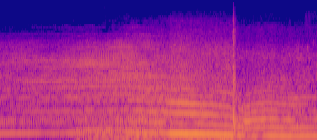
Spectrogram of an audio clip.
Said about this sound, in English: I love that sound of them hitting the rev limiter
